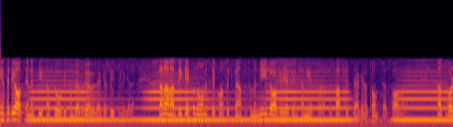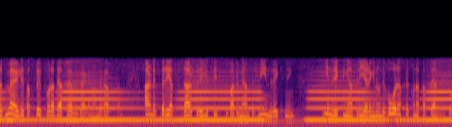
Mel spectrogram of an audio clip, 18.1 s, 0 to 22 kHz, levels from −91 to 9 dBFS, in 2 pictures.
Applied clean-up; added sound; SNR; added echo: none; Wind instrument, woodwind instrument; -2 dB; none.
